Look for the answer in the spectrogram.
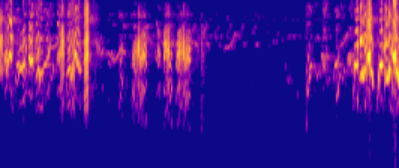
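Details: Sooty-headed bulbul delivering persistent competition-style song: rapid, scratchy twittering phrases, then a quiet gap of about a second and a half, ending in a loud, dense burst of chirps.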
